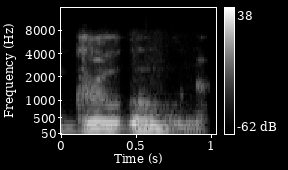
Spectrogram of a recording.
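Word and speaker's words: Gruoon: It's spelled G-R-U-U-U. That's not how it's spelled. G-R-U-O-O-N. So in my head earlier, I said, that's going to be gruun.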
